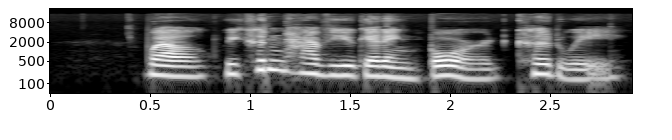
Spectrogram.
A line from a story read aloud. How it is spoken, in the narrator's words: Ynir chuckled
